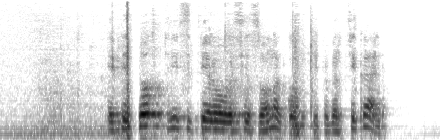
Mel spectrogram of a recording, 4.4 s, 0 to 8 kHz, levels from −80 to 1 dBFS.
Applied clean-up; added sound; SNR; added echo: neural mask model RNNoise.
